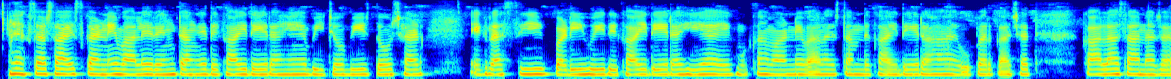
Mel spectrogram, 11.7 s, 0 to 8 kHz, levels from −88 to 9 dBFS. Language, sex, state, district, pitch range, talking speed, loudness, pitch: Hindi, female, Maharashtra, Chandrapur, 185-195 Hz, 180 wpm, -21 LUFS, 190 Hz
